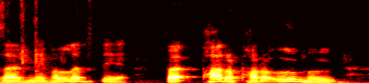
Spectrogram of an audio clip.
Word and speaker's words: Paraparaumu: never lived there but paraparaumu um we always call it para Paramus kid so I have to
